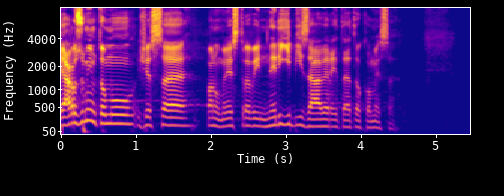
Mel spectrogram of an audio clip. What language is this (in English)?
Czech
